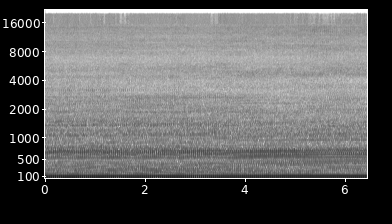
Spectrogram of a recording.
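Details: MerCruiser 3.0 marine engine idling steadily with rapid raspy puffing from an exhaust leak; the block is frozen and cracked from improper winterizing.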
